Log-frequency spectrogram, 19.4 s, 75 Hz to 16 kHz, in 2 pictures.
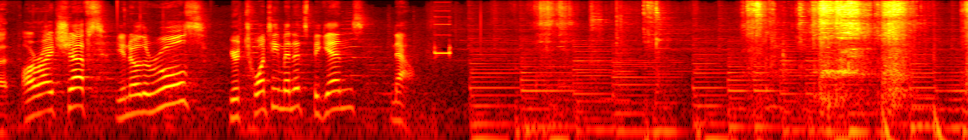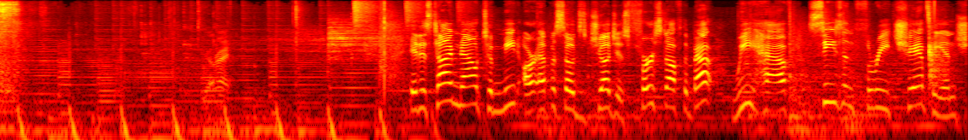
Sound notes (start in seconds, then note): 4.7 jazzy music; 7.4 pans rattling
